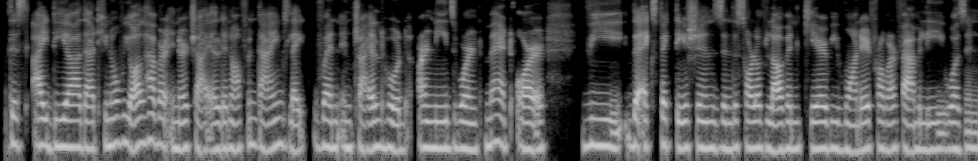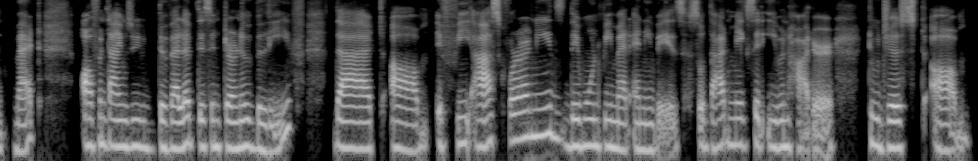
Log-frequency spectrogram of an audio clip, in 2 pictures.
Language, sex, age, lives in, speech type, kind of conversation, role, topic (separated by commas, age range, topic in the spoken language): English, female, 25-29, United States, conversation, unstructured, none, What is the hardest part about negotiating your needs with others?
